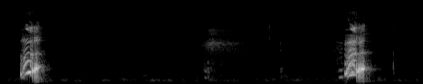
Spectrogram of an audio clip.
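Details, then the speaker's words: Hiccups: two sharp, abrupt voiced hiccups about three seconds apart, with a soft breath between, in a quiet room; ordinary hiccups. "Hi, the kids. It's me, your, with some more hiccups."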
